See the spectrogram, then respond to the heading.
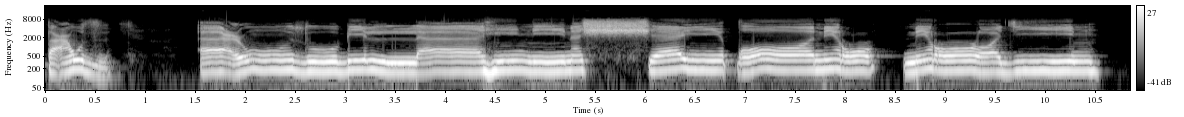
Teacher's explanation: jadi seperti temen-temen getarannya dua kali yakni tidak boleh kebanyakan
